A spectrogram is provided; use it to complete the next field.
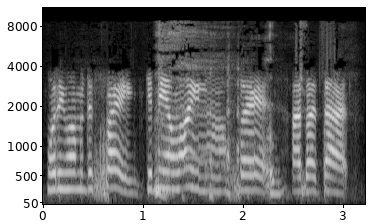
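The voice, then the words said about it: Derry Northern Irish accent. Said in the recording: “did you hear her accent? ... my Derry accent ... this is my Derry accent that I'm speaking in right now.”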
